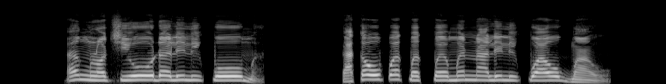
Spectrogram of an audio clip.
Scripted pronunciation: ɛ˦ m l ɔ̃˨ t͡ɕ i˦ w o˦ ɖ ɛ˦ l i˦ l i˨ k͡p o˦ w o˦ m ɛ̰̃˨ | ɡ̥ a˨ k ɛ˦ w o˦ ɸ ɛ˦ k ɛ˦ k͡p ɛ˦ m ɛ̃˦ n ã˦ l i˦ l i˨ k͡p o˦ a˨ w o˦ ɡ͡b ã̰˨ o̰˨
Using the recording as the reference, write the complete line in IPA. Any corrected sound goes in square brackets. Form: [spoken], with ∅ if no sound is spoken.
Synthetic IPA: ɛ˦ [ŋ] l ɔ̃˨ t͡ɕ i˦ w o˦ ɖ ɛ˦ l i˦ l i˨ k͡p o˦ w o˦ m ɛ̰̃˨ | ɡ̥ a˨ k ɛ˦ w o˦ ɸ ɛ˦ [k͡p] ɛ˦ k͡p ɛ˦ m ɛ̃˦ n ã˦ l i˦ l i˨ k͡p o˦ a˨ w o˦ ɡ͡b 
